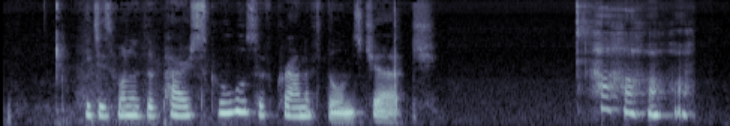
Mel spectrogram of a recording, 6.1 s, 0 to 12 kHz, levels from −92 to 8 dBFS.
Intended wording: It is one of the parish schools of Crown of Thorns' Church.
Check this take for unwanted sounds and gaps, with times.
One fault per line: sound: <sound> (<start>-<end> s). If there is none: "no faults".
sound: laugh (4.8-5.8 s)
